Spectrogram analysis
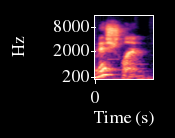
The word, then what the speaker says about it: Michelin: basically in this word one of the big differences is the end of it with that n sound so the way that we would say it in the us you would put a lot of enunciation on the n then the french would say that they're pronouncing the n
